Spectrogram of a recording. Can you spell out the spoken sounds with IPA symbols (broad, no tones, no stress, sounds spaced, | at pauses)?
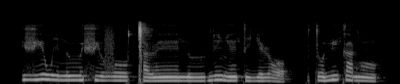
vʲ e w i n ɯː fʲ o v oː ǀ a ɭ ẽː n ɯː ɡ ĩ ʎ ẽ t i ʎ i ɭ ɔ | t ʊ mʲ ẽ k a ɡ õ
